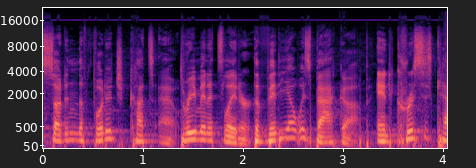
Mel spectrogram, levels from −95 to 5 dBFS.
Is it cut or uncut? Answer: cut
